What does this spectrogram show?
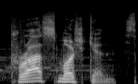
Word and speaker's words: Prosmushkin: Prasmushkin.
